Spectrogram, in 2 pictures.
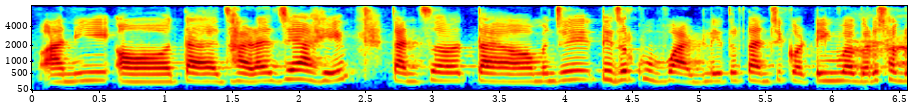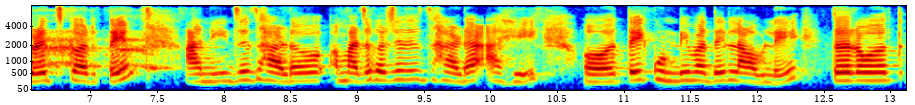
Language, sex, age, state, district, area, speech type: Marathi, female, 18-30, Maharashtra, Wardha, rural, spontaneous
